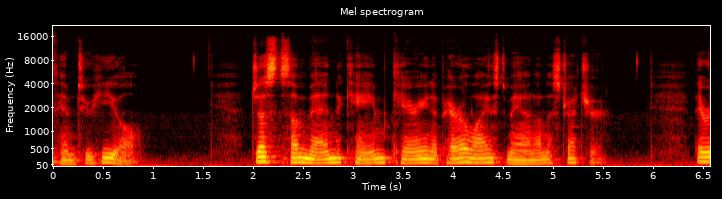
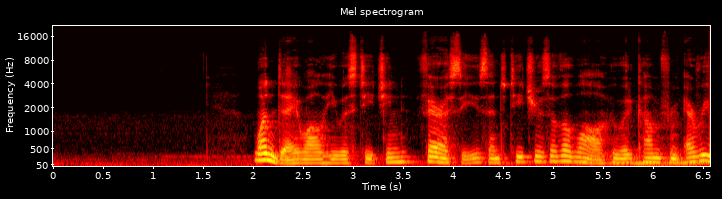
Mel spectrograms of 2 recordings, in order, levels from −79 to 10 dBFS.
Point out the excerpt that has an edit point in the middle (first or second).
first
